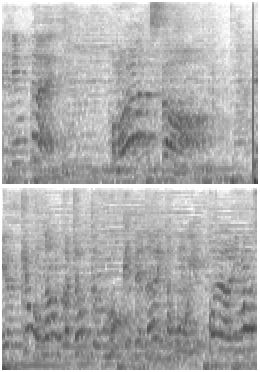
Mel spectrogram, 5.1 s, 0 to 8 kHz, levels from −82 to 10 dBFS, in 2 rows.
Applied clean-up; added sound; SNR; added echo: none; Crackle; 10 dB; reverberation time 0.9 s.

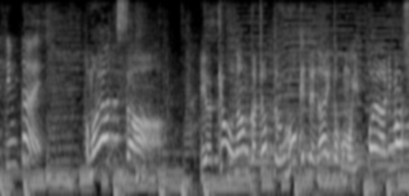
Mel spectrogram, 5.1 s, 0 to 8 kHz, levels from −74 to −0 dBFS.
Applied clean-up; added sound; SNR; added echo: none; none; none; none.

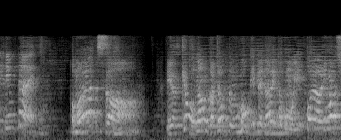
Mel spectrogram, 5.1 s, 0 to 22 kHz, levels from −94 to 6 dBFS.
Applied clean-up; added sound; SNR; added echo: neural separator model SepFormer DNS4.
